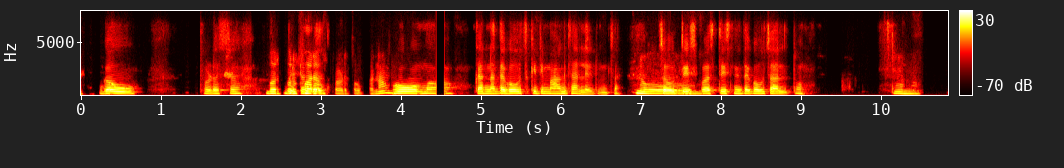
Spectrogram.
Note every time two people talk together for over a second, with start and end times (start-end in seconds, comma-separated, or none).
none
